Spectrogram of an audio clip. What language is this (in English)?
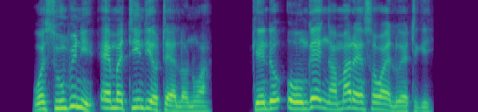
Luo (Kenya and Tanzania)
